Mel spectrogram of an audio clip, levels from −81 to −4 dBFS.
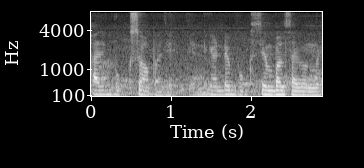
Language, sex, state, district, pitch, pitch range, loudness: Telugu, male, Andhra Pradesh, Manyam, 140 Hz, 130-145 Hz, -17 LUFS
